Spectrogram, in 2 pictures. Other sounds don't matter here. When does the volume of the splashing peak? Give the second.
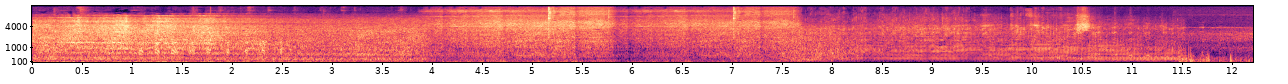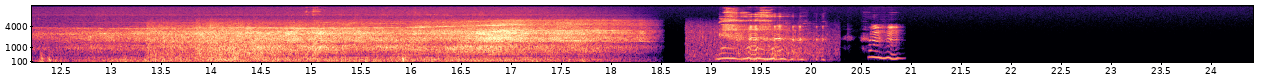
14 s.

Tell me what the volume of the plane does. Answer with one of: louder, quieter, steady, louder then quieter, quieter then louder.
quieter then louder.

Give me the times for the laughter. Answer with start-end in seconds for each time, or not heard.
1.1-2.7, 10.1-11.9, 19.0-20.9.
